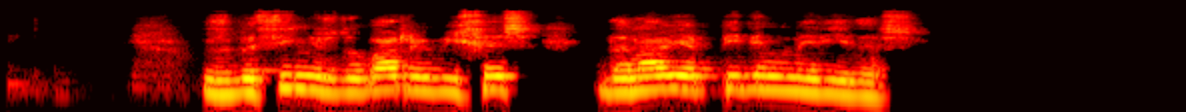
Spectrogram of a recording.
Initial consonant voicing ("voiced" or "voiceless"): voiced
